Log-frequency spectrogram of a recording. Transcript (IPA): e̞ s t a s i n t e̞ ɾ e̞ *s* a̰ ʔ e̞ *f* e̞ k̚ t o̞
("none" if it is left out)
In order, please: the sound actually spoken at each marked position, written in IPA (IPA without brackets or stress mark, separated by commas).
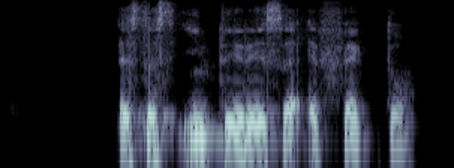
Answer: s, f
